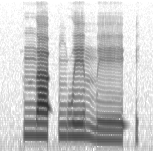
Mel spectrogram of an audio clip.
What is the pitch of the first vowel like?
high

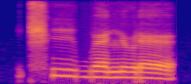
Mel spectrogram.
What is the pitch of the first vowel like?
low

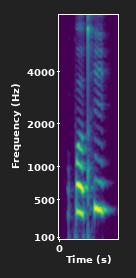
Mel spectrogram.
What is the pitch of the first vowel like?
rising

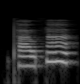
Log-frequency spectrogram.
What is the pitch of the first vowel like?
low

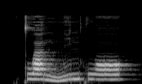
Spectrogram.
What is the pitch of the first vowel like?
falling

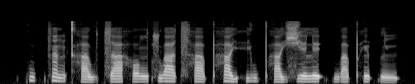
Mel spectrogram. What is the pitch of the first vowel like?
high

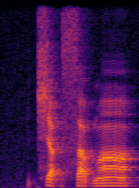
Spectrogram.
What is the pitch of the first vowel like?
high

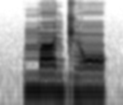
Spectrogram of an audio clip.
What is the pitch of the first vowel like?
high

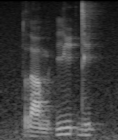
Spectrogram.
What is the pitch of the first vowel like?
low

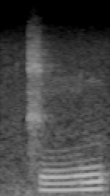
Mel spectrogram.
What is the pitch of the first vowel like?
rising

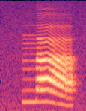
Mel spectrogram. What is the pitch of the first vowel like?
falling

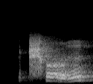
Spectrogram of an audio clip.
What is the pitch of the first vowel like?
low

